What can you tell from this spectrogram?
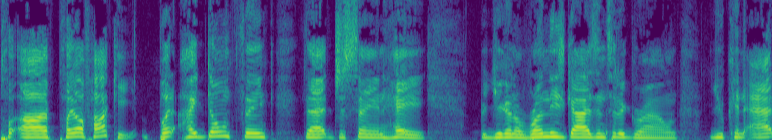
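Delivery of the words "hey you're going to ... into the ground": ordinary talk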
